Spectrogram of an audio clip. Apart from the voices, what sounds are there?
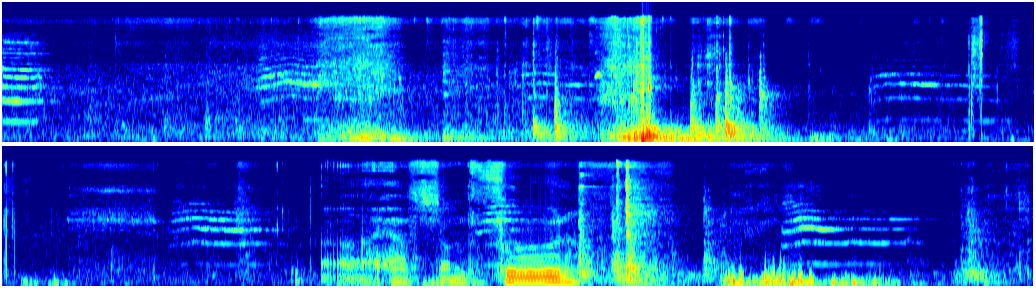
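cat meowing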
